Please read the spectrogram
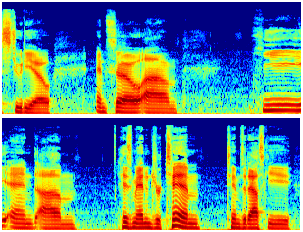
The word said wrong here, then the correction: Zahodsky: That's Tim Zahodsky. – Oh, is it Zahodsky? Okay, I never knew how to say it. – Yeah, Zahodsky.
